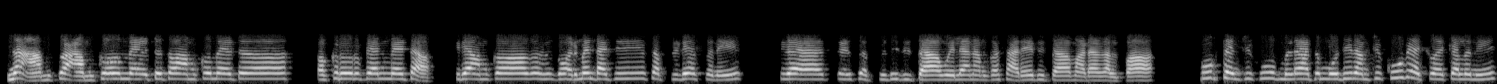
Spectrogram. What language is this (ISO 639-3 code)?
kok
